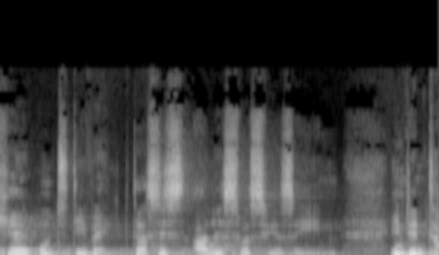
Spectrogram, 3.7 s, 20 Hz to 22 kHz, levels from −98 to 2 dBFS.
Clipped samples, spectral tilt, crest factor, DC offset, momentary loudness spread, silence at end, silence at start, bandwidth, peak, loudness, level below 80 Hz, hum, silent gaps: under 0.1%; -3.5 dB/octave; 16 dB; under 0.1%; 17 LU; 0 s; 0 s; 15.5 kHz; -8 dBFS; -23 LUFS; -62 dBFS; none; none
